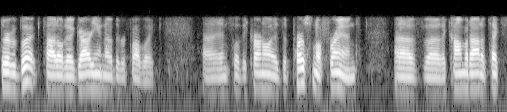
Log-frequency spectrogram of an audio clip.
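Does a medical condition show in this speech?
No.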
